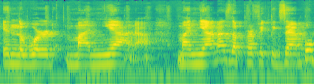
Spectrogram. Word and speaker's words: mañana: an ear yeah so like in the word mañana mañana is the perfect example because it has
